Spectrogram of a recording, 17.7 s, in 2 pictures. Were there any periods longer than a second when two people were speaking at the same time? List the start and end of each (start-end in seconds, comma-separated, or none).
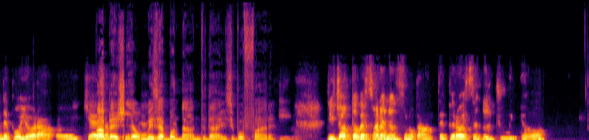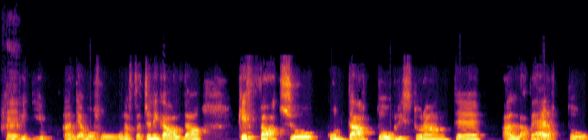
none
